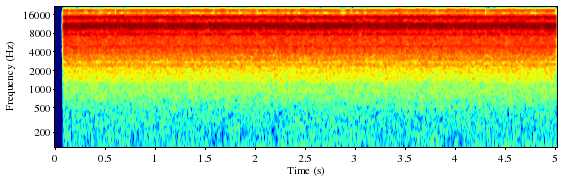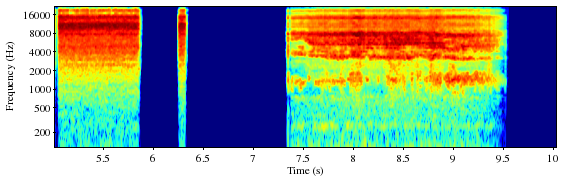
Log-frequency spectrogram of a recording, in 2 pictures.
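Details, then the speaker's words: Steady hiss of water spray, then a gurgling suction burst, rinsing the teeth before bonding brackets for braces, with a lip guard in place, in an interactive dental procedure demonstration. "let's rinse off the teeth can you spray them with water I run the suction to remove the water"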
